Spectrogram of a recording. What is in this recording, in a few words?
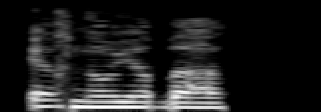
"erneuerbar", German; adjectives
